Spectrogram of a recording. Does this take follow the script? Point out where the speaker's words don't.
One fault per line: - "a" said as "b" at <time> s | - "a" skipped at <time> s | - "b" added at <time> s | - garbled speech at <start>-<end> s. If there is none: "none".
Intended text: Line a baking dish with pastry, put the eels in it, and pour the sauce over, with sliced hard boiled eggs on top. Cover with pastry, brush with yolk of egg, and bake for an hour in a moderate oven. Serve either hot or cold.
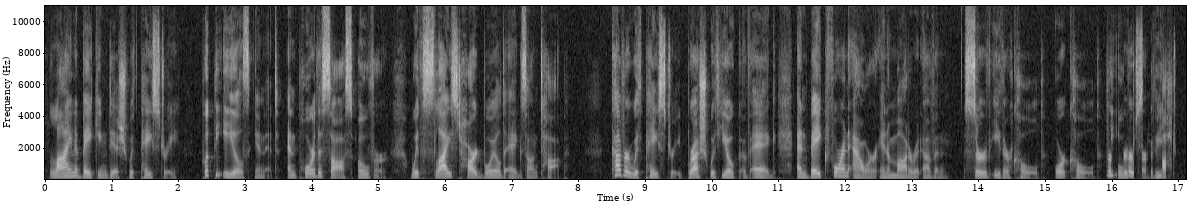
- "hot" said as "cold" at 14.5 s
- garbled speech at 15.9-17.0 s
